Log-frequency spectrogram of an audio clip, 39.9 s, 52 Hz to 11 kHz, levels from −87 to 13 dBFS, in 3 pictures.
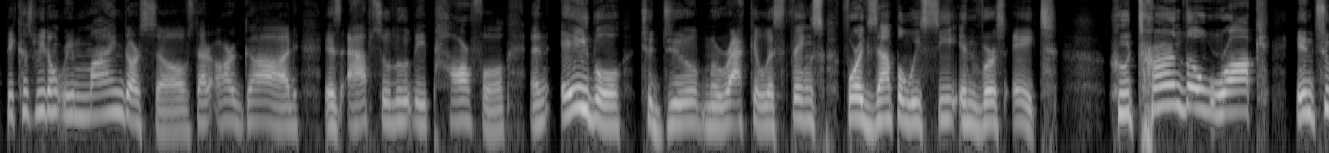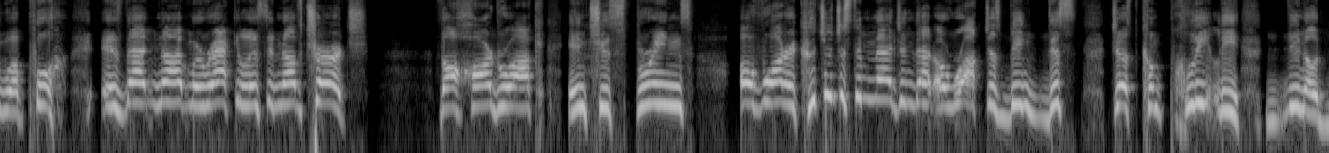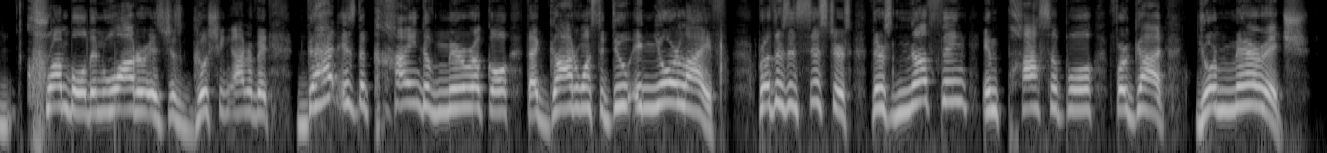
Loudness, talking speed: -22 LUFS, 135 wpm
